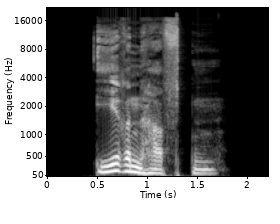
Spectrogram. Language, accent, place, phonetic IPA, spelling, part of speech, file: German, Germany, Berlin, [ˈeːʁənhaftn̩], ehrenhaften, adjective, De-ehrenhaften.ogg
- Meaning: inflection of ehrenhaft: 1. strong genitive masculine/neuter singular 2. weak/mixed genitive/dative all-gender singular 3. strong/weak/mixed accusative masculine singular 4. strong dative plural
